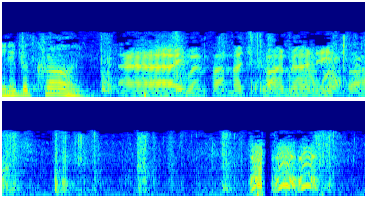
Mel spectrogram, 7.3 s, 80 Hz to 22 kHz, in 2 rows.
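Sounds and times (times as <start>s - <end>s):
speech: 0.0s - 4.0s
dog barking and yelping excitedly: 6.1s - 7.0s.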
